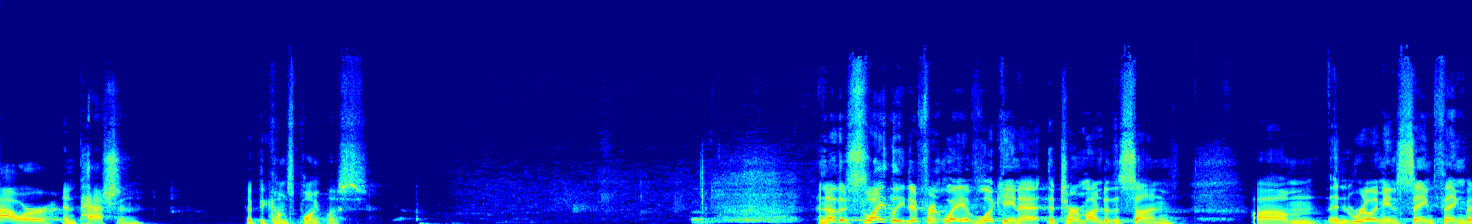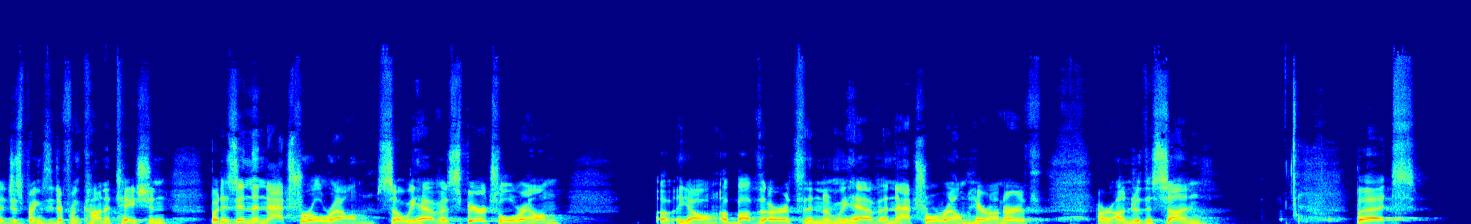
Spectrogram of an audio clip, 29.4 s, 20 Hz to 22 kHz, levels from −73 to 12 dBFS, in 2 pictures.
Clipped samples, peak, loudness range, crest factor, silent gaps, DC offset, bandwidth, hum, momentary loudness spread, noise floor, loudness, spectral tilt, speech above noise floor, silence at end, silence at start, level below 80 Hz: under 0.1%; 0 dBFS; 8 LU; 18 dB; none; under 0.1%; 17.5 kHz; none; 16 LU; -63 dBFS; -16 LUFS; -4.5 dB/octave; 48 dB; 0.55 s; 0 s; -58 dBFS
